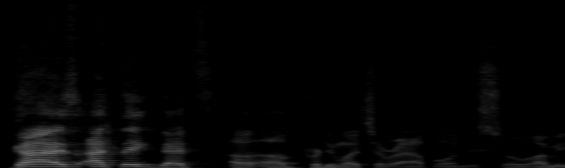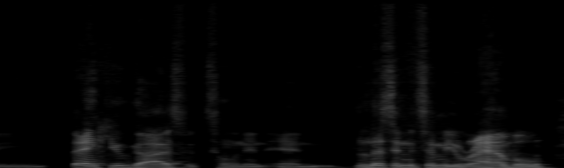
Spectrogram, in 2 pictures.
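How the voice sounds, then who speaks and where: A man with a mid-range, fairly bright voice hosts a livestream on his gaming community YouTube channel. He chats casually and answers viewers in a slangy, playful, rambling way.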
